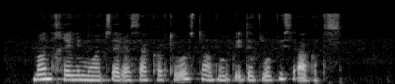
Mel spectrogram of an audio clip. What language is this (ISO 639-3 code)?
kat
